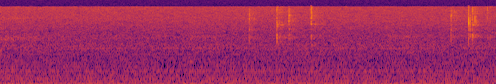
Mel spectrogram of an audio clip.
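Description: A few faint computer-mouse clicks in the second half, over a low steady room hum.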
